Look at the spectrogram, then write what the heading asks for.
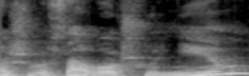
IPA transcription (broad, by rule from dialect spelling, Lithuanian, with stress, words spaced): ˈɐʃ ˈʋɐ ˈsɑːʋɐ ʃʊˈnʲiːm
